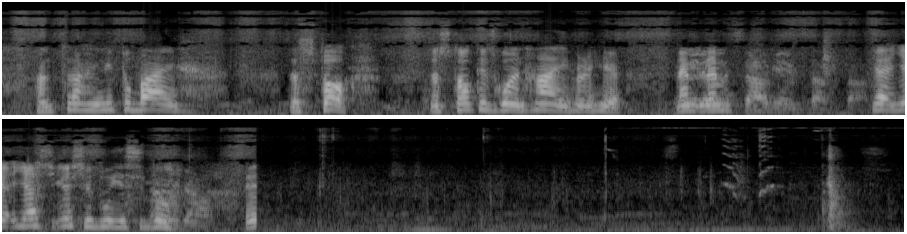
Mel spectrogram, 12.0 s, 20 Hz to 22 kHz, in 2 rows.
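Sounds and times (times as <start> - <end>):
glass door squeaking open: 10.6 - 12.0
door clunk: 11.4 - 12.0.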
